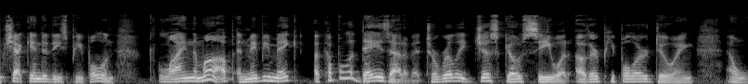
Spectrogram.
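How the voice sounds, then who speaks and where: A man with a husky, slightly breathy voice at an ordinary middle pitch, hosting his own podcast. He talks earnestly and conversationally, building up to upbeat motivational points. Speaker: podcast host. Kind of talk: solo podcast recap.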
